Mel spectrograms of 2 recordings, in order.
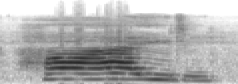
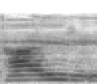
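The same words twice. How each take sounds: First: HEIDI loud and stretched out; drawn-out Heidi. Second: HEIDI tossed out fast at usual volume; quick Heidi. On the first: Giving the man a fake name, HEIDI said slow and loud. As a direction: draw out the first syllable of Heidi, loudly. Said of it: "was really fast". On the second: Blurting a fake name to the man, HEIDI said fast. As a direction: say Heidi quickly, without stretching it. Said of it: "was really fast, like". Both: Retold or imitated.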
